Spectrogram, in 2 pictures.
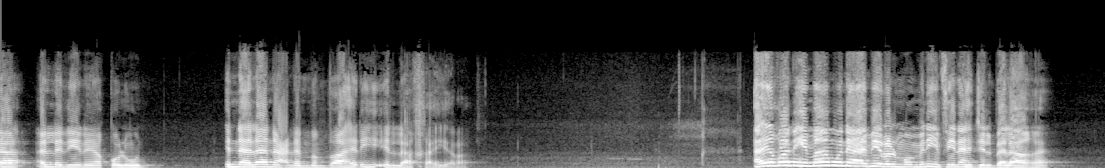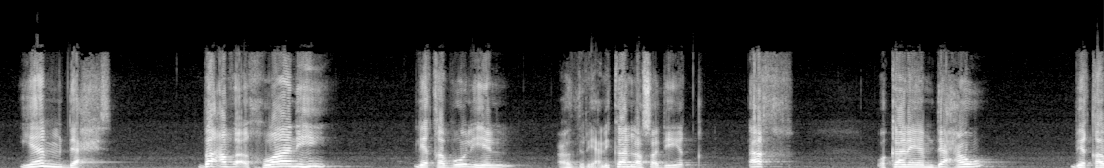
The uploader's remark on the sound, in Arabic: تسجيلات جامع الامام علي عليه السلام الأحساء المبرز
